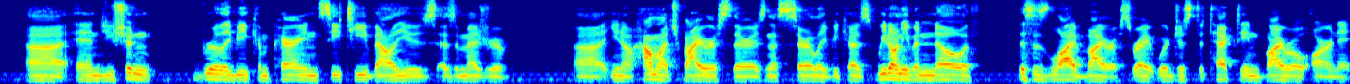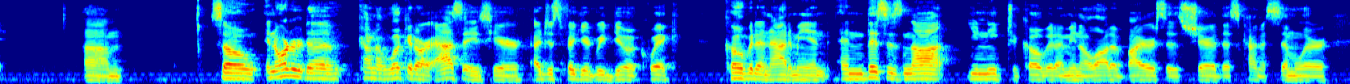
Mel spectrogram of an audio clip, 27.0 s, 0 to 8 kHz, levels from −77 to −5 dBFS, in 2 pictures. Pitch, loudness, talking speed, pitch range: 115 Hz, -26 LUFS, 175 wpm, 105-125 Hz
